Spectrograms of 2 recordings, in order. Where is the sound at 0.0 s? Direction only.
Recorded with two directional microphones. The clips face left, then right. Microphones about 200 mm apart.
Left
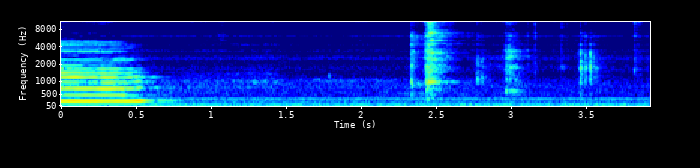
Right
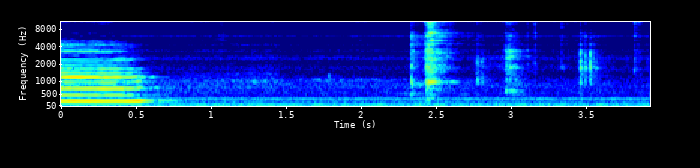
40° left (ahead or behind).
